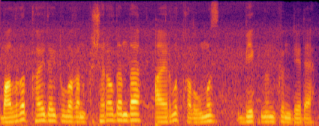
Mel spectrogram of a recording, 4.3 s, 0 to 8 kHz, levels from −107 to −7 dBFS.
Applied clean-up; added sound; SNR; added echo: none; none; none; none.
